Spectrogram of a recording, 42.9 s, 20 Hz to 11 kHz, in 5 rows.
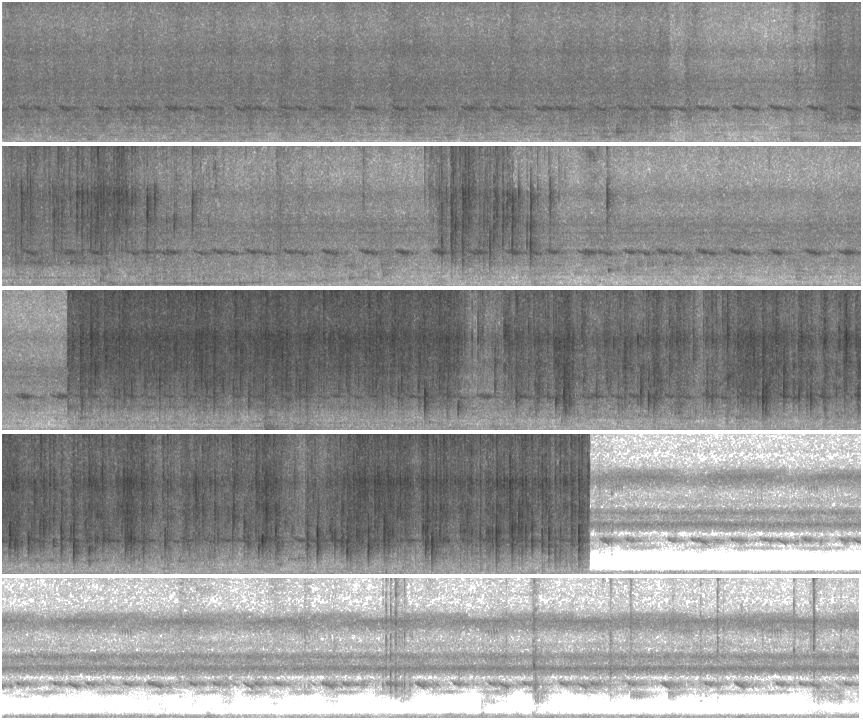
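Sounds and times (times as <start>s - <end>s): insects chirping: 0.0s - 42.9s
running water rushing: 8.0s - 15.2s, 17.8s - 31.6s.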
